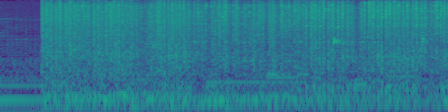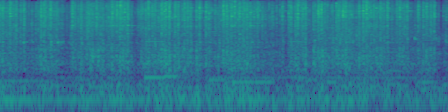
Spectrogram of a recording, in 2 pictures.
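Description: Open-sided safari truck driving along a gravel road: engine running with steady wind and road noise, coming in abruptly just after the start.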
